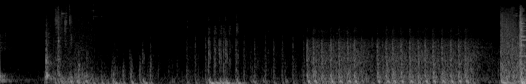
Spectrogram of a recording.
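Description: Gunfire in PUBG Mobile during an 8-versus-8 match: close bursts of rapid shots broken by short pauses, with a loud crack near the end.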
